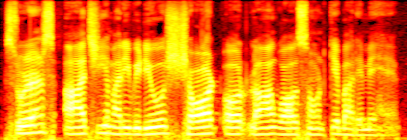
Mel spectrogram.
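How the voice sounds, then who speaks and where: A man teaching an English phonics lesson to students, spelling words out letter by letter and then pronouncing them slowly and formally. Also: fairly high pitch, fairly even intonation, clean tone, no room sound. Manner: formal, addresses students directly.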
